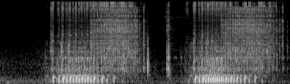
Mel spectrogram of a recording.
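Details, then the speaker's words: Two-stroke leaf blower, hard starting getting worse until it wouldn't run; spark and compression good: two quick rattling pull-start bursts that spin the engine but never catch; fuel issue, traced to loose carburettor intake screws. "hurts back compression ignition fuel there's a issue with fuel well let's get in there and have a look"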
